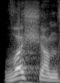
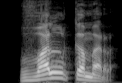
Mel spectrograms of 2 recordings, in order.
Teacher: والشمس سے یہاں لام نہیں پڑھا گیا، والقمر لام واضح پڑھا جا رہا ہے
